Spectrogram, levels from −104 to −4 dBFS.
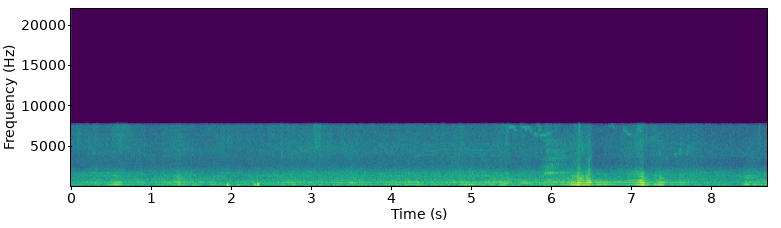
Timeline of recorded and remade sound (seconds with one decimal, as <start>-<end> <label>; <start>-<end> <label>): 0.0-3.6 remade; 3.6-8.7 recorded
